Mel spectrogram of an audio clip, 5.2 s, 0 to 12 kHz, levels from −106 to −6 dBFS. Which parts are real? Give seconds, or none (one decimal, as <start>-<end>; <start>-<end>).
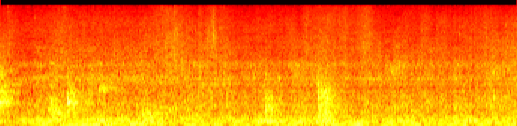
0.0-1.9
